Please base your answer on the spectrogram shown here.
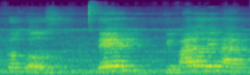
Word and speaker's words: fructose: Fructose. Sweetest monosaccharide. Ay, ikaw alam mo nakita mo. May babe ka lang. Fructose. Fructose is fruit sugar. Madali tandaan, it rhymes with fruits.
